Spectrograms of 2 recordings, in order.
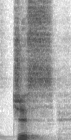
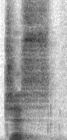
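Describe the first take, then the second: The two takes are said the same way.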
